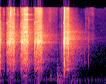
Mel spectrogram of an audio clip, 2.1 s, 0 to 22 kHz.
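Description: Makita 18-volt cordless drill run briefly at low speed while its keyless chuck is held by hand, closing the chuck onto a drill bit, with a few sharp clicks as the chuck tightens. The sound stops about a second and a half in.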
